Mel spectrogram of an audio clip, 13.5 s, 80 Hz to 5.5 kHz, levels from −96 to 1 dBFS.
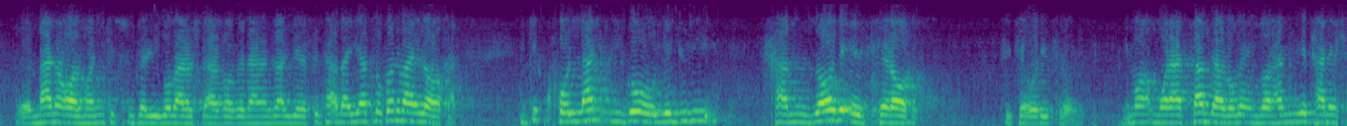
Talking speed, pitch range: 150 wpm, 145-175 Hz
